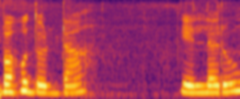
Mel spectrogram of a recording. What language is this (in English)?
Kannada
